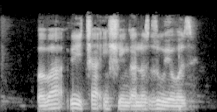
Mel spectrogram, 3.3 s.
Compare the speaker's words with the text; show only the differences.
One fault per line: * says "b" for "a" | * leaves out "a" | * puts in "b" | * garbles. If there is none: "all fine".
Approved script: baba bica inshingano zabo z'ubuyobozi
* leaves out "zabo"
